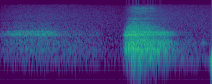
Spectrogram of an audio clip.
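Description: A man's breathing close to the microphone: a faint breath, then a louder, short intake of breath a little over a second in.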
